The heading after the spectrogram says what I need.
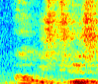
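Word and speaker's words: Augustinus: 원래는 라틴어로 아우구스티누스인데 영어로 이걸 하다 보니까 미국 사람들은 이게 발음이 잘 안 되니까 그래서 아우구스티누스 발음을 못하고 어거스틴 이렇게 발음하는 거예요.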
